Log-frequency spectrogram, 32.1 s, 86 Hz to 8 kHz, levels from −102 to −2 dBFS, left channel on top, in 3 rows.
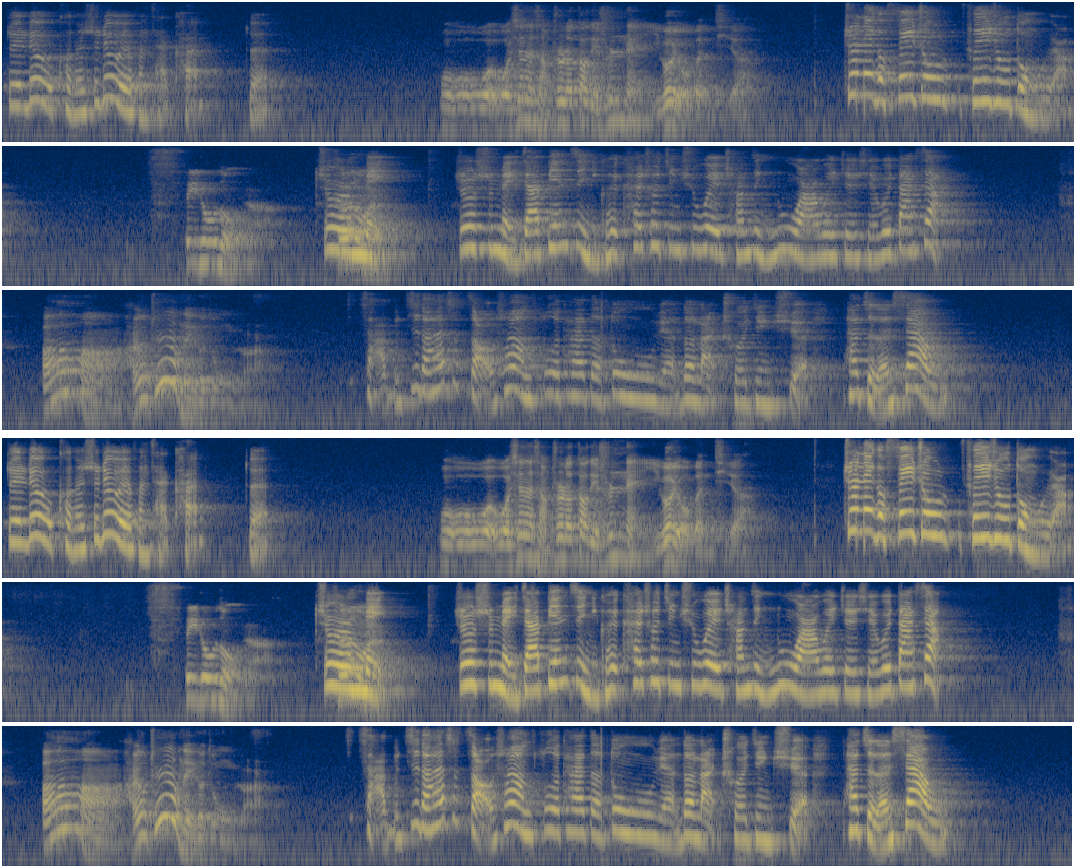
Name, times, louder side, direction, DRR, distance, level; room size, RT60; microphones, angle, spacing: voice 1, 0.1-2.0 2.5-2.7 8.4-10.7 13.9-14.5 15.3-20.1 25.1-30.9, right 7 dB, 50° right, 0.3 m, -31 dB
voice 2, 4.4-7.5 12.2-13.4 14.0-14.5 21.3-21.4 21.9-24.1, right 4 dB, 75° right, 0.7 m, -37 dB
9.5 x 5.3 x 6.8 m
head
